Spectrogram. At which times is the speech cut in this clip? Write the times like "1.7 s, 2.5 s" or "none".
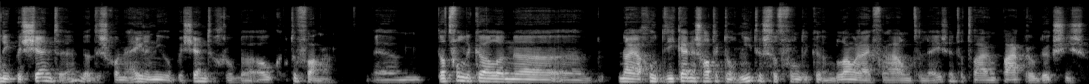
2.4 s, 2.8 s, 4.3 s, 8.2 s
